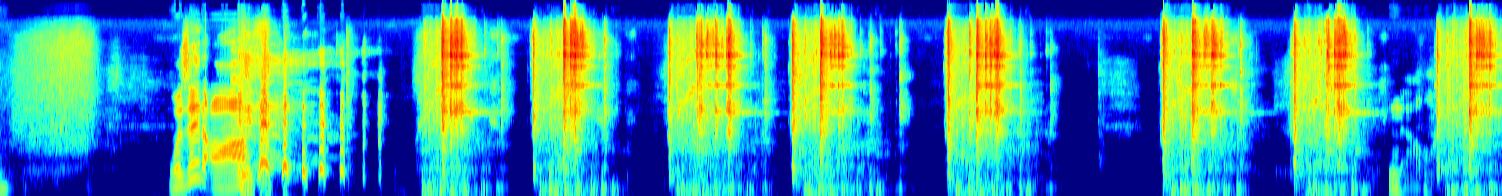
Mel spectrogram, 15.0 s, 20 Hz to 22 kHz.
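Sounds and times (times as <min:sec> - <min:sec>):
engine recoil starter pulls: 0:04.2 - 0:10.6, 0:11.6 - 0:15.0.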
